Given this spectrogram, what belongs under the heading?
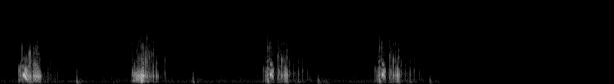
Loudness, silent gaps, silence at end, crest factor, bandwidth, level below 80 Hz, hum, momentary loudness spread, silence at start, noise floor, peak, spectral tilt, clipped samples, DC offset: -33 LUFS; none; 2.1 s; 26 dB; 4.4 kHz; -72 dBFS; none; 19 LU; 0.2 s; -68 dBFS; -10 dBFS; -10.5 dB/octave; under 0.1%; under 0.1%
